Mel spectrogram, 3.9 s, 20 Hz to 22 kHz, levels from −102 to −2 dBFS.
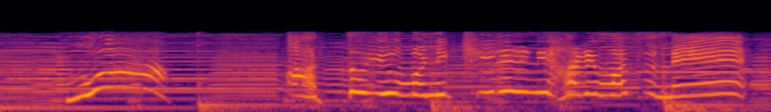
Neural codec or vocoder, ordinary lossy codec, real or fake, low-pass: none; none; real; none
